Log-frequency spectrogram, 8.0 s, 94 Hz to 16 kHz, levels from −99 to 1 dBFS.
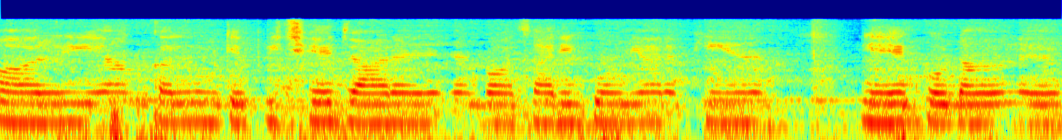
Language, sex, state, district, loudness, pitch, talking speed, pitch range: Hindi, female, Maharashtra, Mumbai Suburban, -16 LUFS, 180 Hz, 135 wpm, 175-180 Hz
